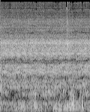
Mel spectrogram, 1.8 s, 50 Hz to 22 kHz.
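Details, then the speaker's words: Carrier Weathermaster rooftop unit, both condenser fans replaced and rewired from shared capacitor to two separate capacitors: steady whoosh of fans running normally, some wind buffeting on microphone; supply air about 54 degrees. "she's running it's going pretty good now"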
